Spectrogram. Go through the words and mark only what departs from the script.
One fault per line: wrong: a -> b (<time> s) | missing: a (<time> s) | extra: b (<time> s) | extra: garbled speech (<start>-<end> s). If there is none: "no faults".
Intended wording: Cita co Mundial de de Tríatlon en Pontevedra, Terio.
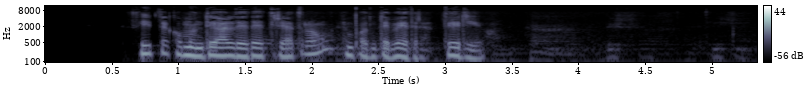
no faults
